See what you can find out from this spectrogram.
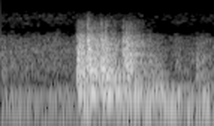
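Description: A door is opened with a sudden loud clunk of the latch, a second knock-like rattle just after, then a quieter fading rumble as it swings. No one speaks.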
